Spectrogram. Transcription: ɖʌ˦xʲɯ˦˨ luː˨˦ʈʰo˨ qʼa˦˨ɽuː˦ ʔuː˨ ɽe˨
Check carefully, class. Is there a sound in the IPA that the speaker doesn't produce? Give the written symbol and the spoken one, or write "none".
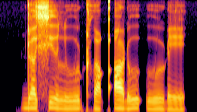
none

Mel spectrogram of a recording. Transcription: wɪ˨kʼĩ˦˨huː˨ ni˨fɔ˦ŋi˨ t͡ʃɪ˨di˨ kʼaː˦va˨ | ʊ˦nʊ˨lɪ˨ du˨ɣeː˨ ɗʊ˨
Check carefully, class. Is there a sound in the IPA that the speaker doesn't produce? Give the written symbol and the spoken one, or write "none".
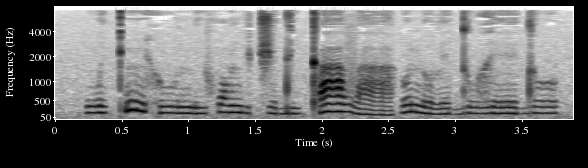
ɗ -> d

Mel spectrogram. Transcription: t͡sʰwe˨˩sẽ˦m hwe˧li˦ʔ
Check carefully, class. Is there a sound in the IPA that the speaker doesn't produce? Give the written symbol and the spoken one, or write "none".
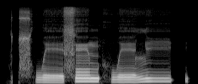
none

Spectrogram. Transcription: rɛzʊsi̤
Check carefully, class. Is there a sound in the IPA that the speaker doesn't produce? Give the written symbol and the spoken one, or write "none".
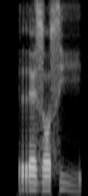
ʊ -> ɔ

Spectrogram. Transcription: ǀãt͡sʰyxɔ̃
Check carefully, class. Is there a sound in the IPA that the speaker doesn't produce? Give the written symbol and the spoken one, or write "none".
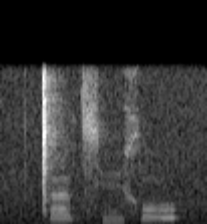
none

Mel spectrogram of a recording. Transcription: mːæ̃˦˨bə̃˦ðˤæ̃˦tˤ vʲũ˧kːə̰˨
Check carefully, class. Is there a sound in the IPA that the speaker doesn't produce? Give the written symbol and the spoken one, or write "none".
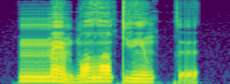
none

